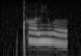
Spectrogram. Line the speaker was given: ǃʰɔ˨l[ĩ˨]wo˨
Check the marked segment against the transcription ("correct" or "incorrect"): correct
